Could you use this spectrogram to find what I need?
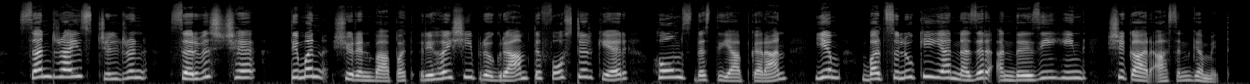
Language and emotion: Kashmiri, neutral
